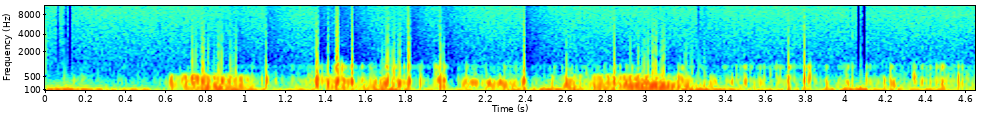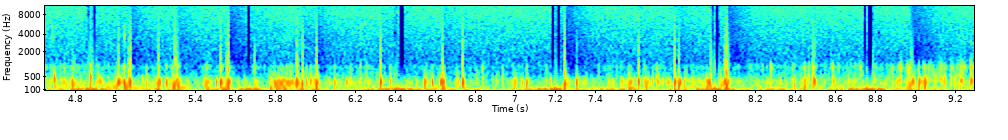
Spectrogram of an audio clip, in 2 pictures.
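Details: Continuous low gurgling and bubbling with frequent short pops and clicks, heard through a stethoscope over an adult woman's abdomen after wine and a meal following a 22-hour fast; period due: active bowel sounds.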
